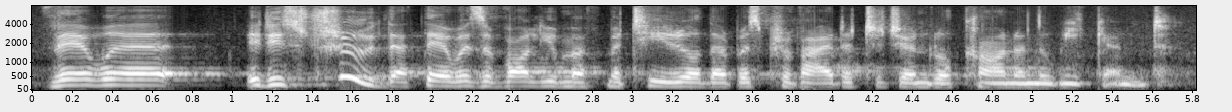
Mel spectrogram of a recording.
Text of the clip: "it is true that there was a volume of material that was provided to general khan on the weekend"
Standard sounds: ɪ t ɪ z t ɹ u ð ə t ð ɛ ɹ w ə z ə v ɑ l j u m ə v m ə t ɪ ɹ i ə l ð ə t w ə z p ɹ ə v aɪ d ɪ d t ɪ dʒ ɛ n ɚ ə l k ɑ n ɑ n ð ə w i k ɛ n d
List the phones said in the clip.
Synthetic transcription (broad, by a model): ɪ t ɪ z t ɹ u ð ə t ð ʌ ɹ w ə z ə v ɑ l j u m ə v m ə t ɪ ɹ i ə l ð ə t w ə z p ɹ ə v aɪ d ɪ d t ɪ dʒ ɛ n ɚ ə l k ɑ n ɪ n ð ə w i k ɛ n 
